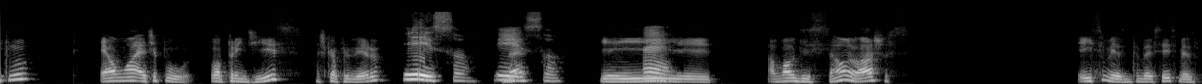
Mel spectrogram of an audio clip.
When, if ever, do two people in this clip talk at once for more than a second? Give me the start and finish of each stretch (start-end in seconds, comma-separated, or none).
none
